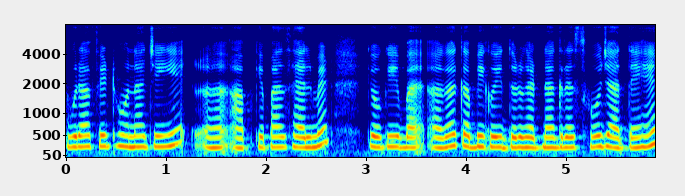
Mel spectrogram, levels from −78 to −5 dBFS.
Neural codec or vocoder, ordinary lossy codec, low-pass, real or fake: none; none; none; real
